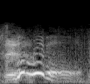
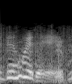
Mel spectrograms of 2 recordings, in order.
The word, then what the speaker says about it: Dinwiddie: Dinwiddie. Yes. Henrietta Dinwiddie. With an N, not an M, and the accent on the witty, not on the din.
